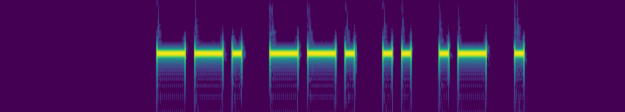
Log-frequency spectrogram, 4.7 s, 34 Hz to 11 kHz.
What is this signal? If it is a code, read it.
Morse code, heard as a keyed tone, about 17 wpm, 700 Hz. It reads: GGIAE
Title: Code Groups - 5 Letters - 17wpm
